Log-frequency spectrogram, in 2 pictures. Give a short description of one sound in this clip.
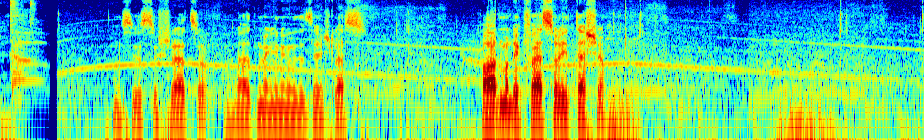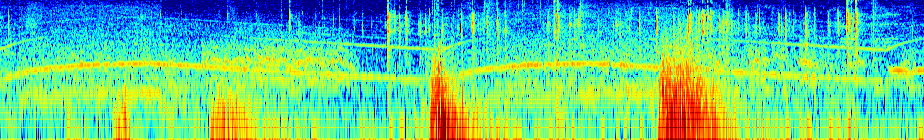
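A police siren wails in repeating rising and falling sweeps.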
